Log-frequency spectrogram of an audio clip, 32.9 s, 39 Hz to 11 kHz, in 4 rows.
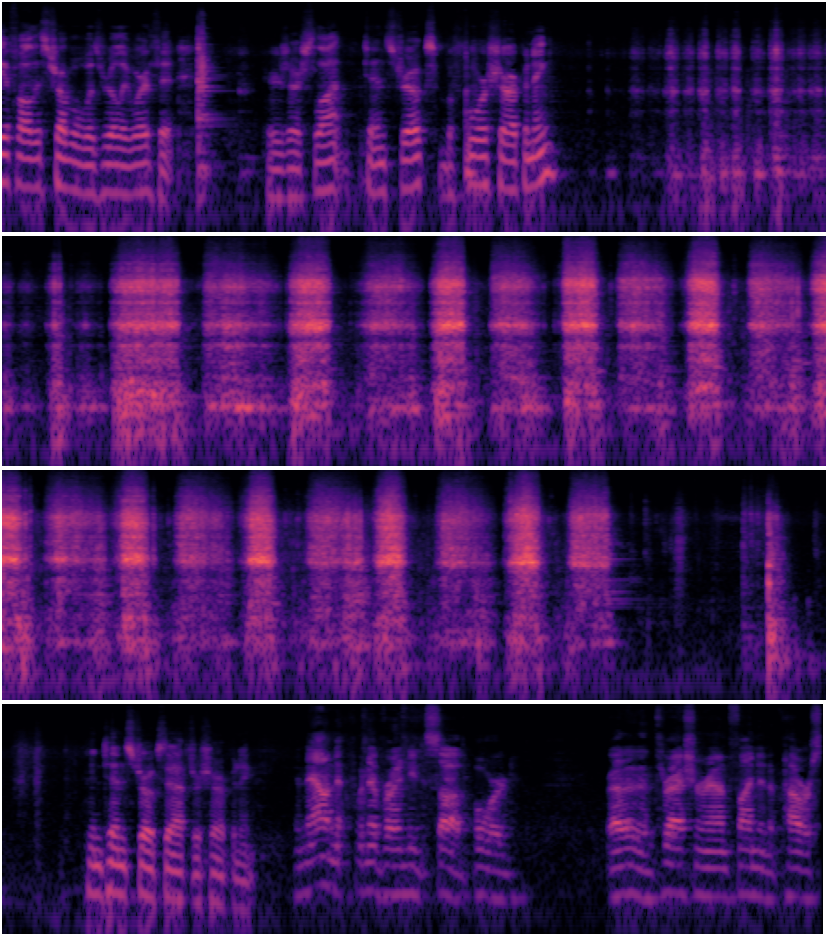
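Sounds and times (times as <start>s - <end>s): hand saw rasping through board: 6.2s - 22.7s.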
